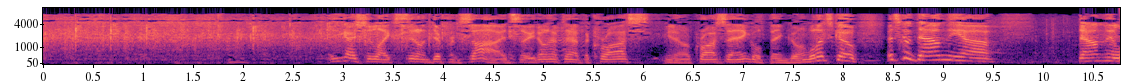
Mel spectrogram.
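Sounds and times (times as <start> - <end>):
audience applause at a community event: 0.0 - 5.6
speech: 2.9 - 9.8, 10.4 - 10.7.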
